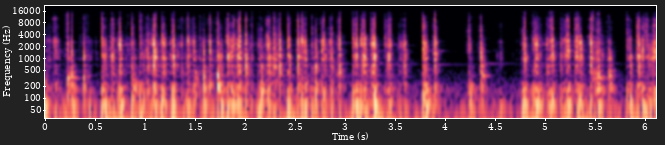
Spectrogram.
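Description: Fingertips with long nails type fast on a backlit optical linear mechanical keyboard with white and blue plastic keycaps. Dense, bright clicky plastic clacks overlap in a rapid stream, with a brief pause around the four-second mark before the typing resumes. Each keystroke is short and dry, with almost no ring.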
